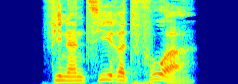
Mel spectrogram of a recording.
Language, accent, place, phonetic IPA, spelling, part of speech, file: German, Germany, Berlin, [finanˌt͡siːʁət ˈfoːɐ̯], finanzieret vor, verb, De-finanzieret vor.ogg
- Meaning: second-person plural subjunctive I of vorfinanzieren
